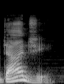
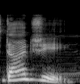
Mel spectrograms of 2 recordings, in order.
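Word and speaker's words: DOGE: of this group is pronounced the long e it's Dody it's the brand name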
